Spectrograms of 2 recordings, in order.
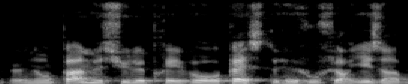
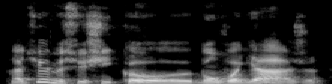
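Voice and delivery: loud, higher send-off; calling farewell; 4 semitones higher, 7 dB louder than usual. A narrator's reading. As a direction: call a cheery goodbye after a departing traveller. Officier lance un adieu à Chicot. (adieu lancé à voix haute)

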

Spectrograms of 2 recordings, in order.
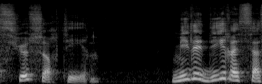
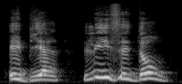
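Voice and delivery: high, louder, triumphant urging; proud and joyful; 6 semitones higher, 5 dB louder than usual. A narrator's reading. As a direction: hand over the proof with pride and joy. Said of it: "dit dans l'excès de son orgueil et de sa joie".

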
